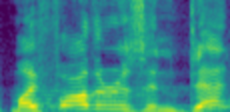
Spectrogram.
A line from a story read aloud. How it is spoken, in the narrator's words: cried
